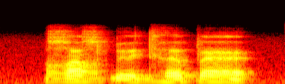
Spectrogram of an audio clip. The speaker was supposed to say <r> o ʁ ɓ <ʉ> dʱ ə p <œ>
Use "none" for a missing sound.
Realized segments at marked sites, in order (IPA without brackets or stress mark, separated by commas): ʁ, ʉ, œ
